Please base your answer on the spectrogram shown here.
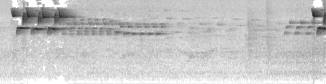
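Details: A caged goldfinch opens with a loud, ringing twitter of high, clipped notes that trail into long thin whistles and fade. After a quiet gap, another sharp twittering phrase begins.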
